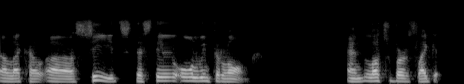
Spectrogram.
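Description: The sound is dry and close, with no echo. A man speaks in a dark, mellow tone.

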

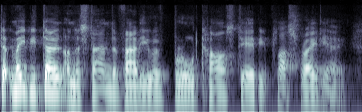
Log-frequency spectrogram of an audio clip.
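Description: The man talks fairly quickly, and the background is quiet. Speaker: radio industry executive. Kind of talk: conference presentation. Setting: stage with audience. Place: hall.

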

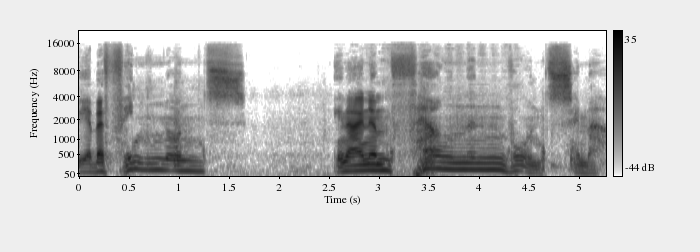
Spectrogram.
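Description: A man's put-on character voice at a very slow pace. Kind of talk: mock-solemn storytelling.

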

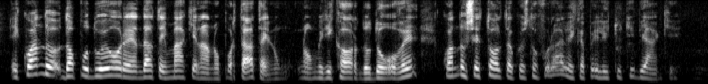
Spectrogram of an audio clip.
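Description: Very fast and lively in intonation, a woman's medium-pitched voice comes through with a dry, close sound and no echo. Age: 80s+. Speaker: granddaughter of a labour activist. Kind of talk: interview. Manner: halting.

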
